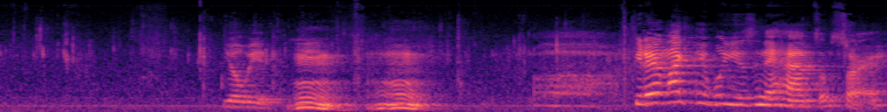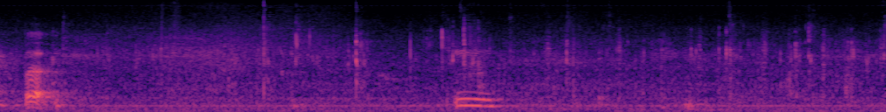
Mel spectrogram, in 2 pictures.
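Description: People chew and smack food noisily close to a microphone.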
